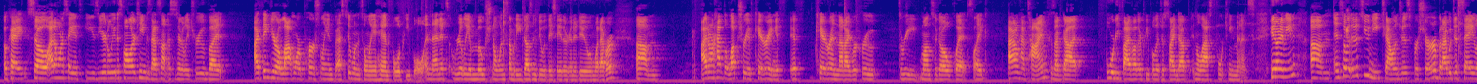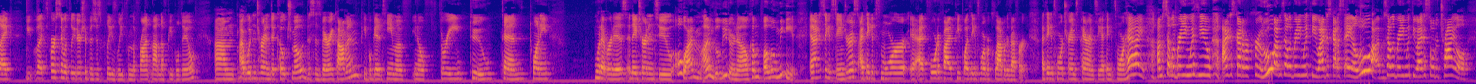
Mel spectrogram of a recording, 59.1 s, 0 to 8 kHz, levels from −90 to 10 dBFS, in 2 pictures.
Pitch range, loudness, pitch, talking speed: 170-215 Hz, -21 LUFS, 185 Hz, 230 wpm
